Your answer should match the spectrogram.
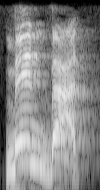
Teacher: النون قلبت إلى ميم في حضرة الباء · Term: الإقلاب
